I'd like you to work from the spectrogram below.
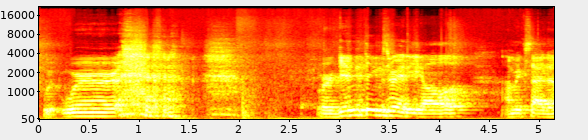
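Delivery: pumped to start the live; excited. Real, not acted.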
